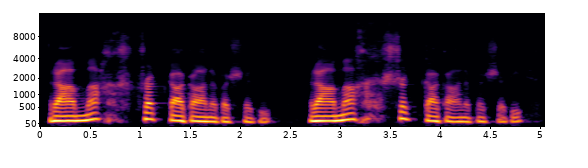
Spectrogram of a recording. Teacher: That is because my Visarga midway is transforming into half sh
